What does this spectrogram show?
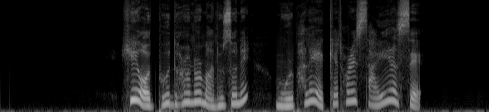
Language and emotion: Assamese, fearful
